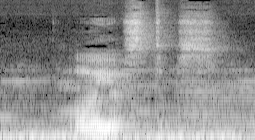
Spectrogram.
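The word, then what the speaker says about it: Ağustos: Or you must again, you don't pronounce, so it's Augustus.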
